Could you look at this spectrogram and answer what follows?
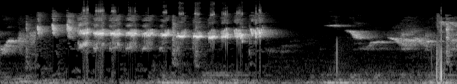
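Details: White-rumped shama in lively song filled with copied calls of sparrows, fighting lovebirds and kapas tembak, from Cililin: a fast run of bright high chirps, then separate whistled notes and a sharp rising note at the end.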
